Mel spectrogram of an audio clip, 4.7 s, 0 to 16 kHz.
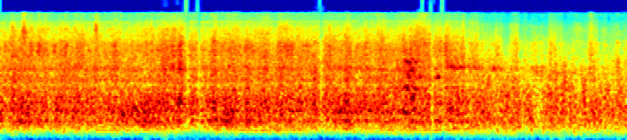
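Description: Jomo Electric Railway 700-series electric train (a rebuilt ex-Keio 3000-series car) running along the track, heard from inside its rear cab: a steady rumble and clatter of wheels on the rails.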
